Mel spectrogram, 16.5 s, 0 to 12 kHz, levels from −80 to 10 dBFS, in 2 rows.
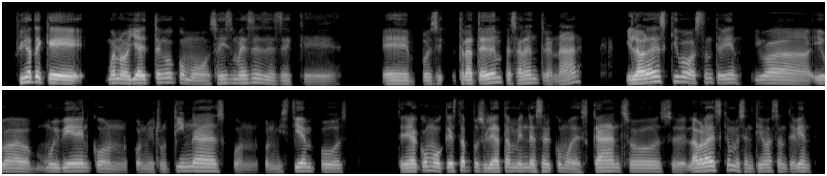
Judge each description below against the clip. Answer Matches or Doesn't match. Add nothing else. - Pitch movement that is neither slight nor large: Matches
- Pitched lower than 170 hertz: Matches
